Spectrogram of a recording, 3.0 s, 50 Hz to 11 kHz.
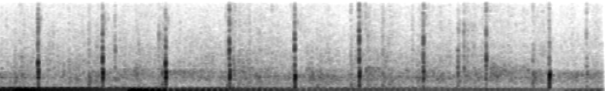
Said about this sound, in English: Can we give these 5 individuals who raised their hand a huge round of applause? Yeah.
